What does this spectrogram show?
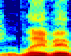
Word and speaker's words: Laufey: Leve, pronounced Leve, but spelled Laufey, the Icelandic American singer on the Olympics on the short programs.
